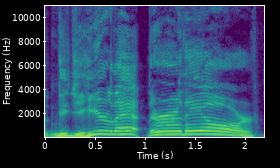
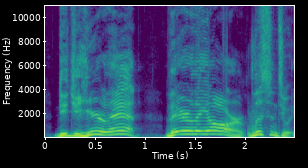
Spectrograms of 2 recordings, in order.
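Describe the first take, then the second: First: High, slow Texas drawl, imitating the stormtrooper again. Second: High Texas drawl, imitating the stormtrooper; a hammed-up Texas twang, pitched high; southern drawl. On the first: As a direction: stretch out "There they are" in a high Texas twang. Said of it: "the guy from Texas". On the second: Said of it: "this southern drawl".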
